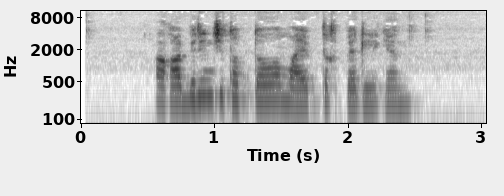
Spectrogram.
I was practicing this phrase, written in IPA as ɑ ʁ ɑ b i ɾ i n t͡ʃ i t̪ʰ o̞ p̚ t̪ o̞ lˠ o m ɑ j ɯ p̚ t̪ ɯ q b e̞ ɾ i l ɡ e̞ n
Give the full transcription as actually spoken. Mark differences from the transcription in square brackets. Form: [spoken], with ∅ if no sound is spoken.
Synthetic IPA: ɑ ʁ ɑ b i ɾ i n t͡ʃ i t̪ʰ o̞ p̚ t̪ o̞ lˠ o m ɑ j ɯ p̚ t̪ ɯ q b e̞ ɾ i l ɡ e̞ n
